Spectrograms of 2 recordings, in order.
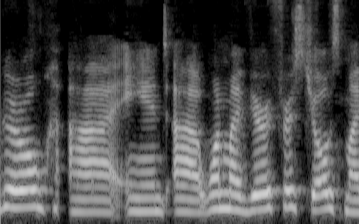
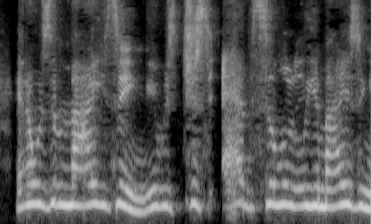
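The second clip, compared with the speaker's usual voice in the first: playful put-on Australian accent; 5 semitones higher than usual. Speaker recalls being in downtown Sydney after the corporate job, in an Australian accent. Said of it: "now I'm doing my Australian accent".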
